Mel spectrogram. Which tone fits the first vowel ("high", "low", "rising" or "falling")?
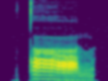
low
